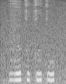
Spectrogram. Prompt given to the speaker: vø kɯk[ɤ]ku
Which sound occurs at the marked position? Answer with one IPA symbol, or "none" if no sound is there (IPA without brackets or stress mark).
ɯ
